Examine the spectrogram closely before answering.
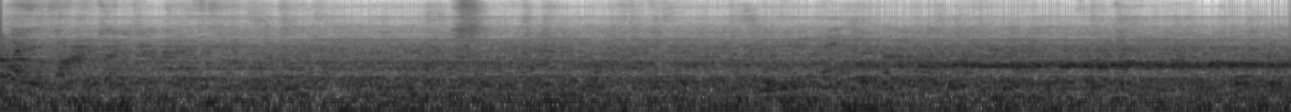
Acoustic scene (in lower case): subway train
